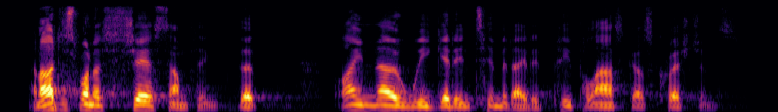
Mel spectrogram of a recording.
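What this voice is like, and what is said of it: Australian accent. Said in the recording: “I've got this really neat Aussie accent”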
